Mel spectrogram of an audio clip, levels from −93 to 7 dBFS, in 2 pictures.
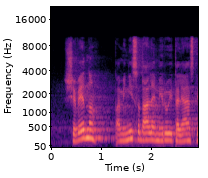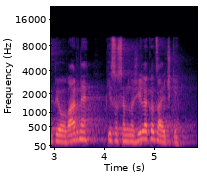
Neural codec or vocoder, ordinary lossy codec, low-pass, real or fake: none; AAC, 64 kbps; 9.9 kHz; real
